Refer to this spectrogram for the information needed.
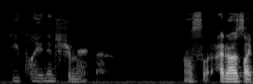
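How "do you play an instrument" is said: very quiet hushed aside, close to the ear. Retelling an instructor asking a question in the ear: imitating someone speaking quietly. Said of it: "real quietly in my ear".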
